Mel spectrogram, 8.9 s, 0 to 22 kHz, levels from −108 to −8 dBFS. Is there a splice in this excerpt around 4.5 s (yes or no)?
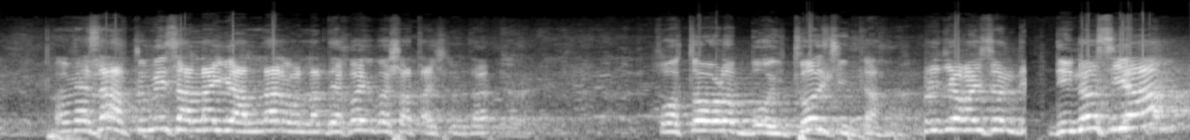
no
